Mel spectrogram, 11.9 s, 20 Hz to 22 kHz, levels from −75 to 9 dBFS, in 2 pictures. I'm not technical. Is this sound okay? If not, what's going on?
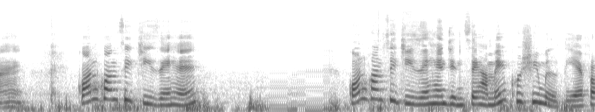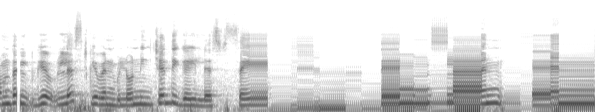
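No. From 2.68 to 3.3 s, from 8.47 to 10.77 s, and again from 11.02 s to the end, the sound turns into a stiff, metallic buzz humming at 50 Hz. This is robotic sound from repeated short buffers: audio likely arrived too slowly, so the player kept repeating tiny 20 ms pieces instead of playing new sound. In the first stretch most of the sound is replaced this way, and in the later two all of it is.

From 6.12 to 6.17 s there is a brief, soft-edged gap of about 43 ms where the sound fades out and back in. This is AAC frame loss with muting, which fits a single lost frame that the decoder filled with silence.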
